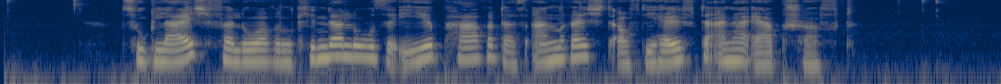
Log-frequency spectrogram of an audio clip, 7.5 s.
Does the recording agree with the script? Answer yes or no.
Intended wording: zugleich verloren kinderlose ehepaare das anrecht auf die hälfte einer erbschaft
yes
